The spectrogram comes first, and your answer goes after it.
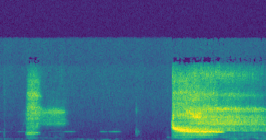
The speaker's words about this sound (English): Let go on those exhales.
